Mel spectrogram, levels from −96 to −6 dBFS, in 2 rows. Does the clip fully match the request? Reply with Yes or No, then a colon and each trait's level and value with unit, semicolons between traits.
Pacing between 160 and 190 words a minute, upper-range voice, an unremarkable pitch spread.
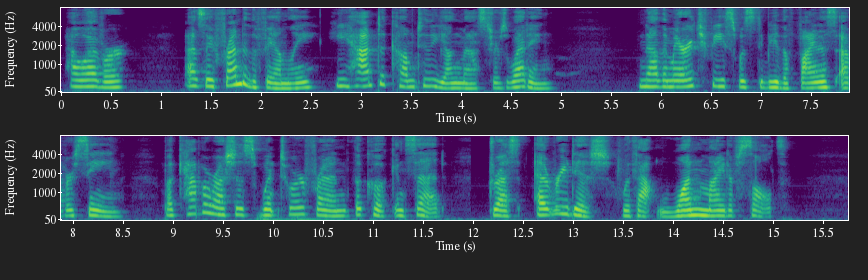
Yes: average, 170 wpm; high, 200 Hz; average, 3.6 semitones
